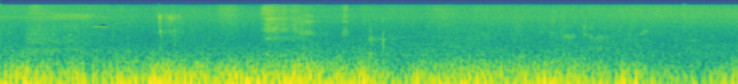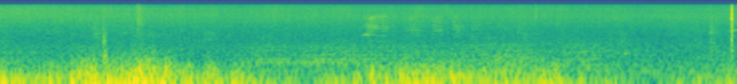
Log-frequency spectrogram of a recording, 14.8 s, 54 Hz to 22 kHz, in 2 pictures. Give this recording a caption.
son de camara
This is a mix of nature sounds and sounds of a captures with a camera. Recorded with a Zoom H1 recorder.
birds, Llobregat, camera, field-recording, Deltasona, forest, nature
